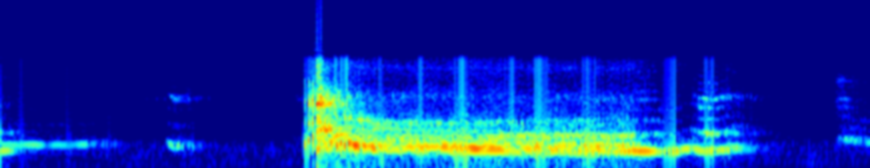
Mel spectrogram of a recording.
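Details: Domestic dog gives a short, feeble howl: after a few soft whimpers, one sustained howl starts high and slides down to a steady, level tone for about three seconds before fading, then a faint whine follows.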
